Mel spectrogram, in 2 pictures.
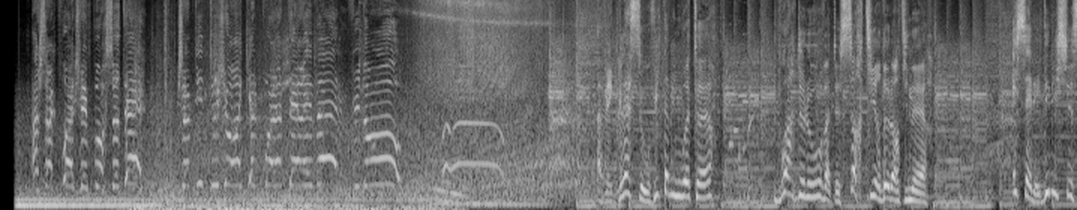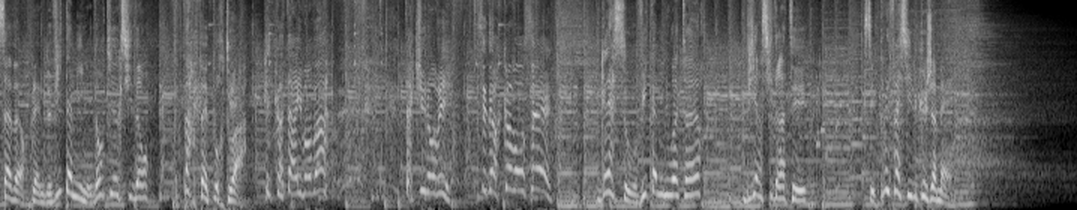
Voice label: french promos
